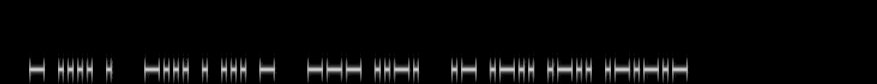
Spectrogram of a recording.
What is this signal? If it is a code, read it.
Morse code, heard as a keyed tone, about 25 wpm, 700 Hz. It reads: THE BEST OF ALL.
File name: practice / 25wpm / Sentences with 2-Word Phrases - 25wpm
